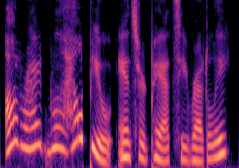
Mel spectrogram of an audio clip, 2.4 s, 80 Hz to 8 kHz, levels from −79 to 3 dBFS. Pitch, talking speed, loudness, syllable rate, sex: 260 Hz, 200 wpm, -17 LUFS, 6.2 syllables/s, female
